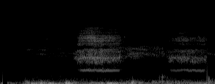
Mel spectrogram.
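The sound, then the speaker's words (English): Two Egyptian geese calling as they fly in on a May birdsong walk: two harsh, nasal honking calls, the first longer than the second, clear over low rumbling background noise. “that weird noise was two Egyptian geese flying in.”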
